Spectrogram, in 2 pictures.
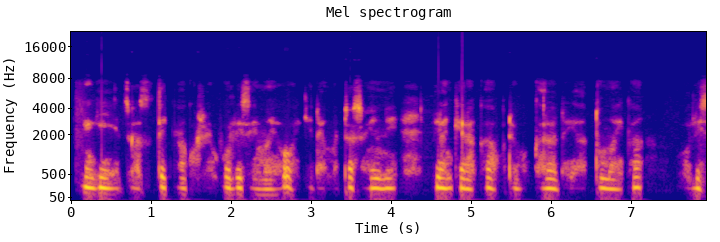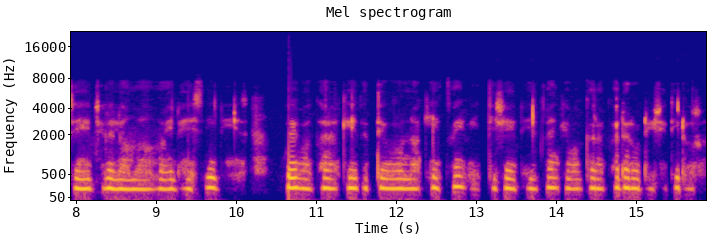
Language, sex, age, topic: Gamo, female, 25-35, government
